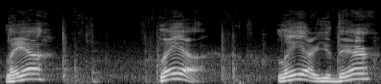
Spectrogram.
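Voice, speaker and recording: A man's voice: sits high, sing-song, very slow, noisy background, full character voice. A man playing a wry, pragmatic space crewman in an audio drama, dry and a little exasperated. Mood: alarmed.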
